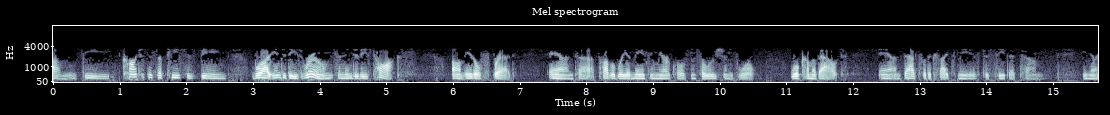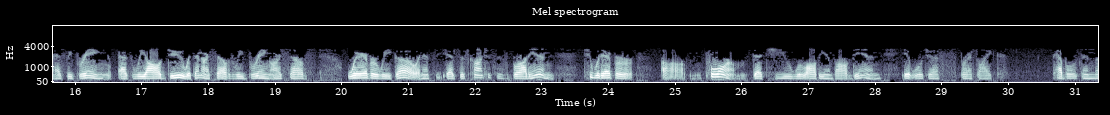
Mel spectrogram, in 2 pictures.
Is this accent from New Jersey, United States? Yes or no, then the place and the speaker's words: no; California, United States; Yeah, actually, I'm from California, too, like Michael, so yeah.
